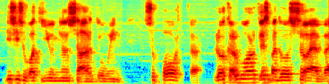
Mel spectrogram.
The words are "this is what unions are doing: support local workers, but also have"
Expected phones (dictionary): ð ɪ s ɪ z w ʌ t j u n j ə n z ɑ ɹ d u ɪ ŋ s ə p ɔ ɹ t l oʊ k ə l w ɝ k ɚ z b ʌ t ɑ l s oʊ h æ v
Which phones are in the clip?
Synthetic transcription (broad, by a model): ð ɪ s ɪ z w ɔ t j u n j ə n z ɑ ɹ d u ɪ ŋ s ə p ɔ ɹ t l oʊ k ə l w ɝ k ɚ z b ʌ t ɑ l s oʊ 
